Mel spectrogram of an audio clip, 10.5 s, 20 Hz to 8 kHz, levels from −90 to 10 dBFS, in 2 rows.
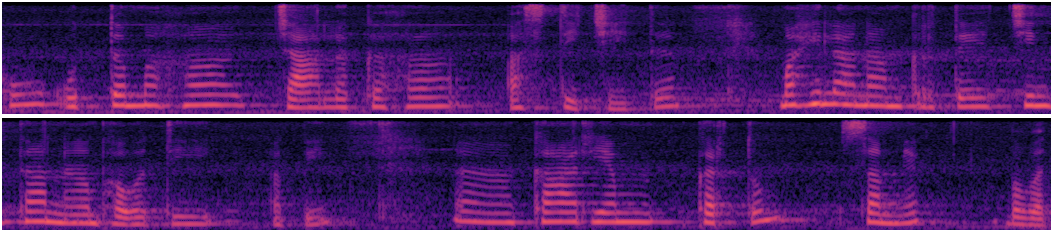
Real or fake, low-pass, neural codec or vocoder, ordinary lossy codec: real; 7.2 kHz; none; none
